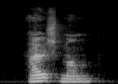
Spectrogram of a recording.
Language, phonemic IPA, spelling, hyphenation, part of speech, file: Dutch, /ˈhœysmɑn/, huisman, huis‧man, noun, Nl-huisman.ogg
- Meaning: 1. a free commoner 2. a pater familias 3. a male homemaker; a househusband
